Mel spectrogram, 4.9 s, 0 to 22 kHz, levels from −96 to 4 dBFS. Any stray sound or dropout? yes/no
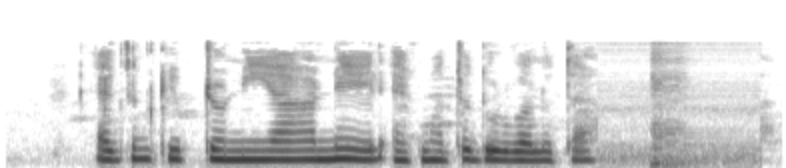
yes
